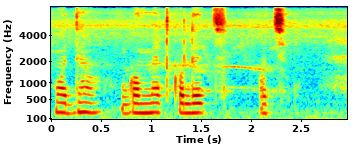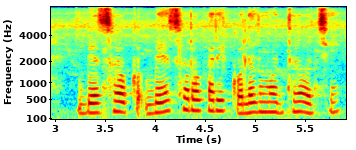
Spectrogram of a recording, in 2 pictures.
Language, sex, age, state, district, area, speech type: Odia, female, 30-45, Odisha, Mayurbhanj, rural, spontaneous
